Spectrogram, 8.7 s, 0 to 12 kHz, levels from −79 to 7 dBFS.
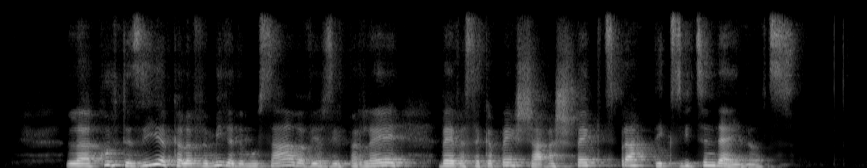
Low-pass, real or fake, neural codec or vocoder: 10.8 kHz; fake; codec, 24 kHz, 1.2 kbps, DualCodec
